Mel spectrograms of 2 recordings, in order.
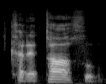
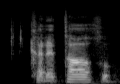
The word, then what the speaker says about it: karetahu: You add another syllable to the word, so therefore the stress will change. For example, kareta, karetahu. Kareta, karetahu. Note kareta, karetahu. Note the change in the stress when you add the possessive pronoun to it.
